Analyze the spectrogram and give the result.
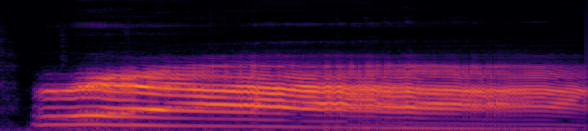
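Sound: monster roar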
